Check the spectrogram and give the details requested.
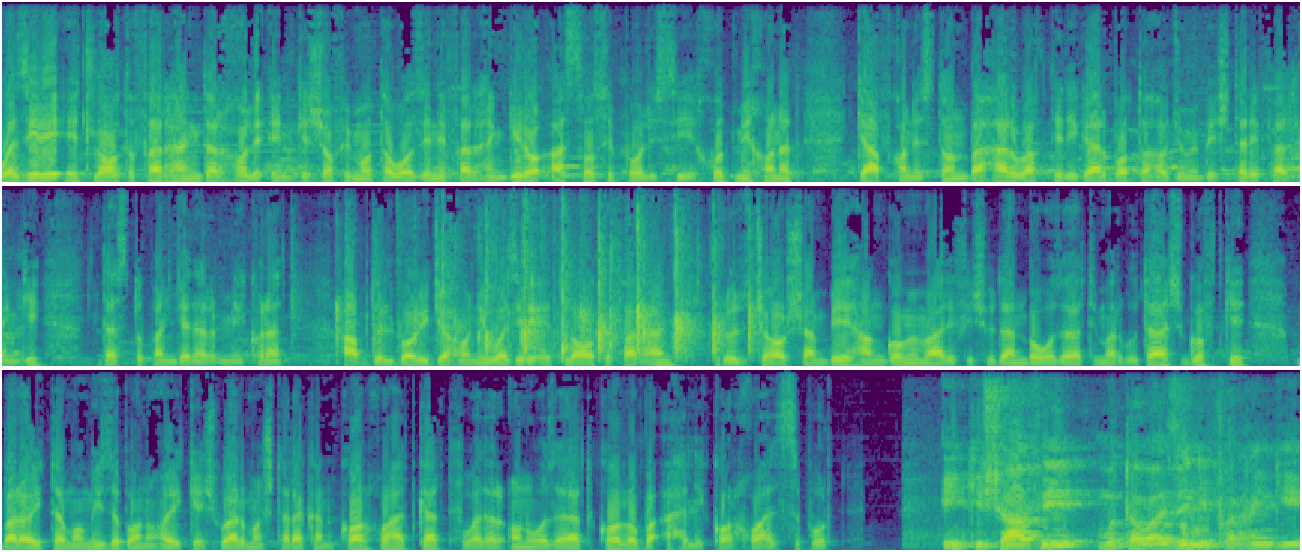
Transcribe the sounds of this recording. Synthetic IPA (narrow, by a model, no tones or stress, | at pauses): waziɾiʔɪt̪ːɪlɔːt̪ɪfaɾɦaŋɡd̪aɾɦɔlɪʔɪnkɪʃɒfimʊt̪awɒzɪnifaɾɦaŋɡiɾɔʔasɔsipʰɔlisijːxʊd̪mexɔnad̪kiafɣɔnɪst̪ɔnbaɦaɾwaqt̪id̪iɡaɾbɒt̪aɦɔd͡ʒʊmibeʃt̪aɾifaɾhaŋɡid̪ast̪ʊpand͡ʒanaɾmːekʰʊnad̪ | ab̚d̪ʊlbɔɾid͡ʒaɦɔniwaziɾiːt̪ɪlɔɒt̪ɪfaɾhaŋɡɾuzt͡ʃɔhɒɾʃambeɦaŋɡɔmimaːɾifiʃʊd̪anbavɪzɔɾat̪imaɾbut̪ʰaːʃɡʊft̪kibaɾɔjit̪amɔmizabɔnɦɔjikɪʃwaɾmʊʃt̪aɾakankʰɒɾxɔhad̪kaɾd̪wad̪aɾɔnwazɔɾat̪kʰɔɾːɔbaʔahlikʰɔɾxɔhad̪sɪ̥pʰuɾd̪̥ | iŋkiʃaːfimʊt̪awazinifaɾhaŋɡi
